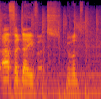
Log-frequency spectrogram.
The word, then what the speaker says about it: affidavit: this evidence this Aid it's actually pronounced affidavit you know Mr Wright was really incorrect when he tried to pronounce it kind of French way back in uh the first series but it sounds fancier this way your honor you make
